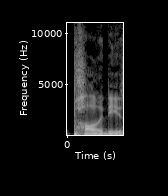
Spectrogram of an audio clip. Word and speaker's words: Paulides: As noted at the beginning of the show, coming up in about 3 weeks, David Paulides, I believe Paulides is how you pronounce his last name, Paulides. It's P-A-U-L-I-D-E-S.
